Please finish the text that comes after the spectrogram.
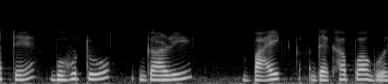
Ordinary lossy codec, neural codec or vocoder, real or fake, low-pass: none; codec, 24 kHz, 3.1 kbps, DualCodec; fake; 5.4 kHz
